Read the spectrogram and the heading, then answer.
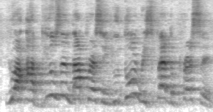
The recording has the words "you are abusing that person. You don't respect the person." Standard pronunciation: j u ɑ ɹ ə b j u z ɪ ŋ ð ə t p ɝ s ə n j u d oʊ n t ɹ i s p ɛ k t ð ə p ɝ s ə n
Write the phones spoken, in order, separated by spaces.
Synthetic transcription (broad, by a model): j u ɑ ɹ ə b j u z ɪ ŋ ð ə t p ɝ s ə n j u d oʊ n t ɹ i s p ɛ k t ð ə p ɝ s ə n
